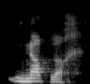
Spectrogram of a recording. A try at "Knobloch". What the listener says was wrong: Yeah, it's the pronounced K. It makes a difference.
